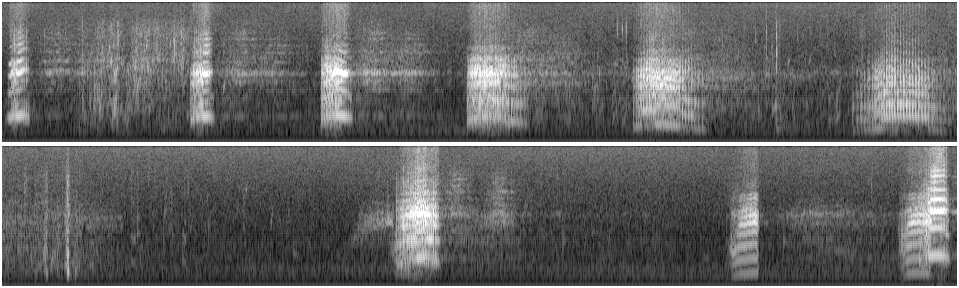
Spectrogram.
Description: great blue heron, Bird Calls; Ornithology

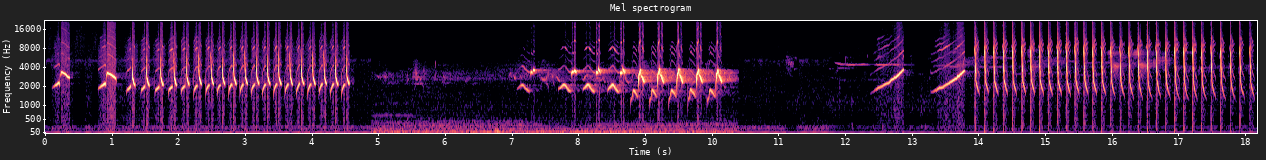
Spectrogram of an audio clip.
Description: cardinal, Bird Calls; Ornithology

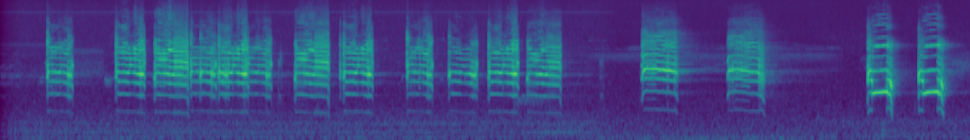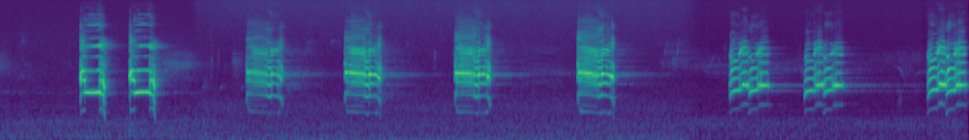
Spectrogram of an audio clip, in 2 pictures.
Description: blue jay, Bird Calls; Ornithology

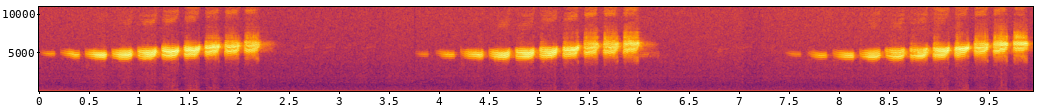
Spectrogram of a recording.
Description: prairie warbler, Bird Calls; Ornithology

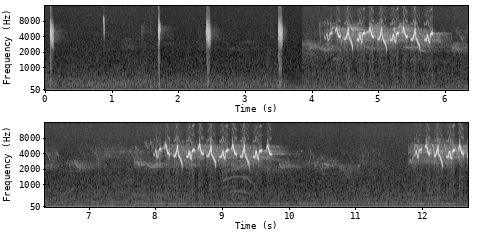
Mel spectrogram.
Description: common yellowthroat, Bird Calls; Ornithology

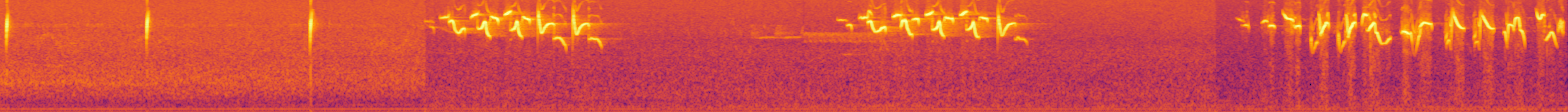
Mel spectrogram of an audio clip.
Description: indigo bunting; Bird Calls; Ornithology

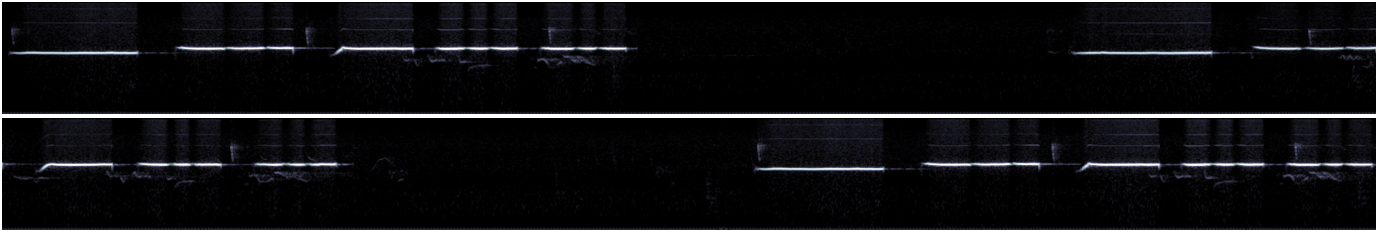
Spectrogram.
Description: whitethroat sparrow, Bird Calls; Ornithology

